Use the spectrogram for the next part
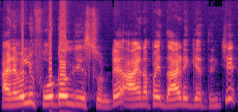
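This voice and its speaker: High-voiced, fast, probing male interviewer. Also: dark tone, dull audio. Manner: probing, persistent questions; frequent short acknowledgements. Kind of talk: political interview.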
